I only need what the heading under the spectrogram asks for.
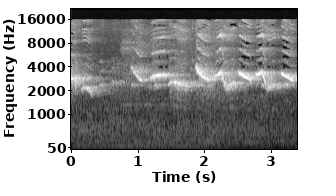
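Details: Tame caged Chinese hwamei singing: loud, clear whistled phrases that slur upward and downward, rich and fluid, with notes repeated in quick succession and a short quiet pause near the start.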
